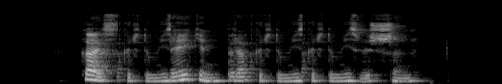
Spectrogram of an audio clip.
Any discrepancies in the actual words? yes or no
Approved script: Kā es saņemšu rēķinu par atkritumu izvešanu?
yes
